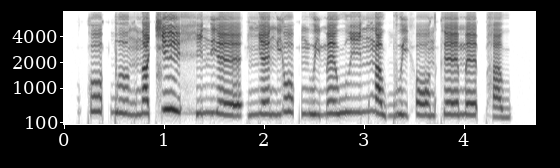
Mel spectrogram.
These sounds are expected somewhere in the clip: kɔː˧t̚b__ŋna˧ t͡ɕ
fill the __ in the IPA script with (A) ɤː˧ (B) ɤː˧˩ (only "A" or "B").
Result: B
